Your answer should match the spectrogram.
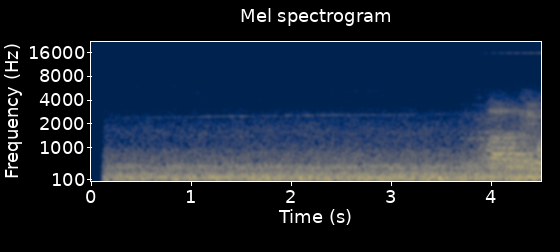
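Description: A steady low rumble of background noise starts just after the beginning and holds without a break, with a faint thin high tone above it.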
